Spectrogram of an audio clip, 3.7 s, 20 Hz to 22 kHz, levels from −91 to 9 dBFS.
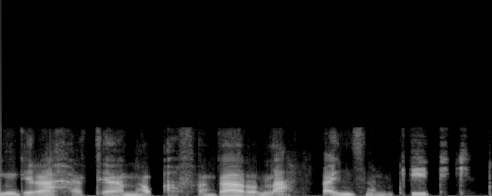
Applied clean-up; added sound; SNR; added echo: neural diffusion model UNIVERSE++.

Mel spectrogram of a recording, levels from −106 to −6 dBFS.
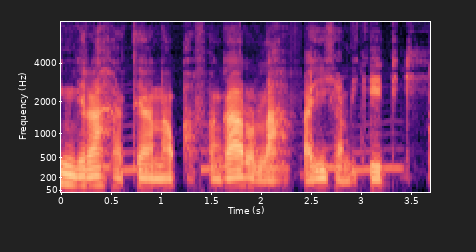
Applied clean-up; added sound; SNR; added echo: neural mask model RNNoise.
